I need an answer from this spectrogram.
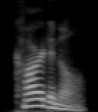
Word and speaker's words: CRDL: The first team consists of Cardan Winchester, Russell Thrush, Dove Bronzewing, and Skylark forming team CRDL pronounced Cardinal led by Cardan.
